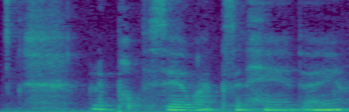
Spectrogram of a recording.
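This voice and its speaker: A gentle tone over noticeable background noise. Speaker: ASMR artist. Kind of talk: ASMR role play, doctor ear examination. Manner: soft-spoken, gentle.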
